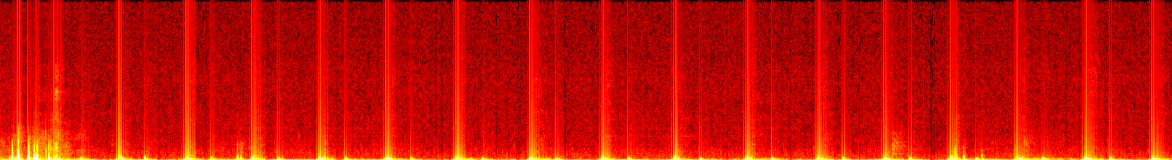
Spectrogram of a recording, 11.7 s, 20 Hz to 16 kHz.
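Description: Steady, strong paired low thumps at roughly 90 beats a minute; a normal heartbeat.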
